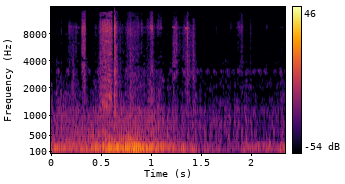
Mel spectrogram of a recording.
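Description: Cordless drill driving a screw into a laminated board cabinet panel: the motor runs for about a second and a half, building to its loudest around the middle, then winding down.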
